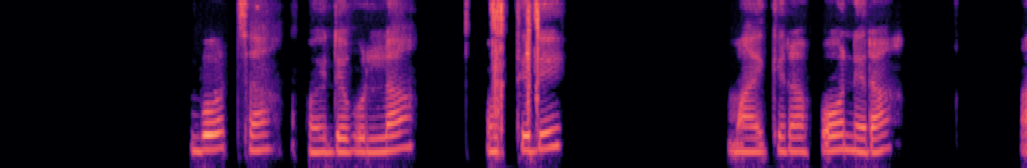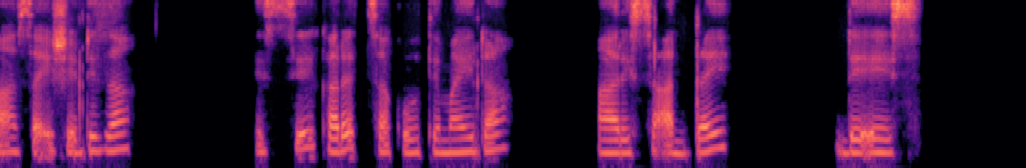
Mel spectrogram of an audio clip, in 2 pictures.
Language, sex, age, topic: Gamo, female, 18-24, government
